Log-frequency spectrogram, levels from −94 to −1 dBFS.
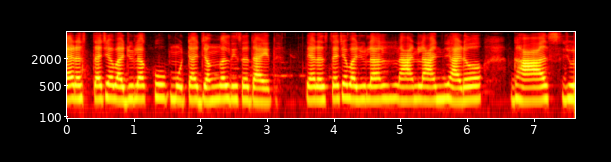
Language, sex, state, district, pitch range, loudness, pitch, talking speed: Marathi, female, Maharashtra, Gondia, 235-250 Hz, -17 LUFS, 245 Hz, 125 wpm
